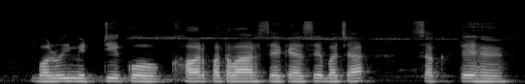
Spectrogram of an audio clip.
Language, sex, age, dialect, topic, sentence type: Magahi, male, 18-24, Western, agriculture, question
